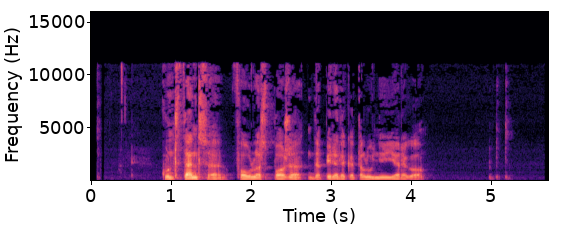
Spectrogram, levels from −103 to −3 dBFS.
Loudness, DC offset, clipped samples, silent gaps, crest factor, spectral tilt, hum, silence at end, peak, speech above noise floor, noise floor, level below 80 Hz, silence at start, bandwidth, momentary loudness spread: -24 LUFS; under 0.1%; under 0.1%; none; 24 dB; -4.5 dB/octave; none; 1.55 s; -2 dBFS; 50 dB; -74 dBFS; -56 dBFS; 0.9 s; 11.5 kHz; 10 LU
